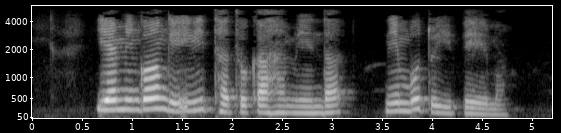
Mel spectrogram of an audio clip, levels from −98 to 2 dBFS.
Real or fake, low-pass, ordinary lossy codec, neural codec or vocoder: fake; 5.4 kHz; MP3, 32 kbps; codec, 16 kHz in and 24 kHz out, 1 kbps, XY-Tokenizer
